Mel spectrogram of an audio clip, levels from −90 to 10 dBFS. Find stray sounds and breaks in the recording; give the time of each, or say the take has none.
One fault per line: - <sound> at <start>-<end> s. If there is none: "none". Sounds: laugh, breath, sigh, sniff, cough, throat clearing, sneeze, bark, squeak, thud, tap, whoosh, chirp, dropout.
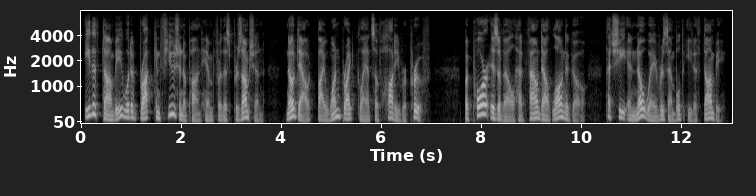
none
